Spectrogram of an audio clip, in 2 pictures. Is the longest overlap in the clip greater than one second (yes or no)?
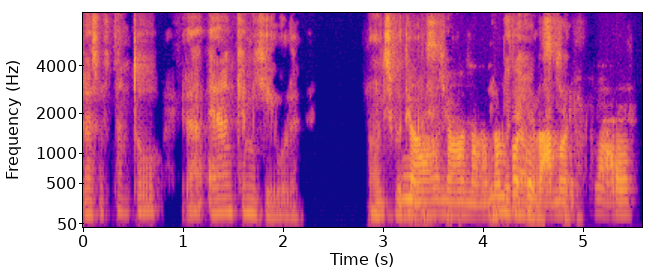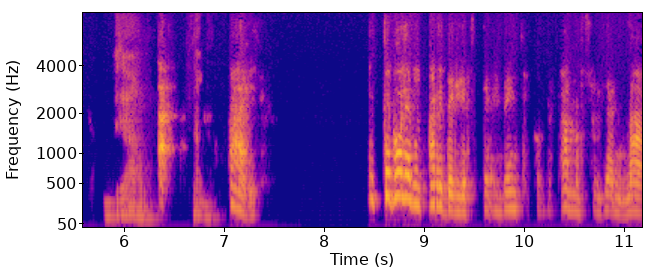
yes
